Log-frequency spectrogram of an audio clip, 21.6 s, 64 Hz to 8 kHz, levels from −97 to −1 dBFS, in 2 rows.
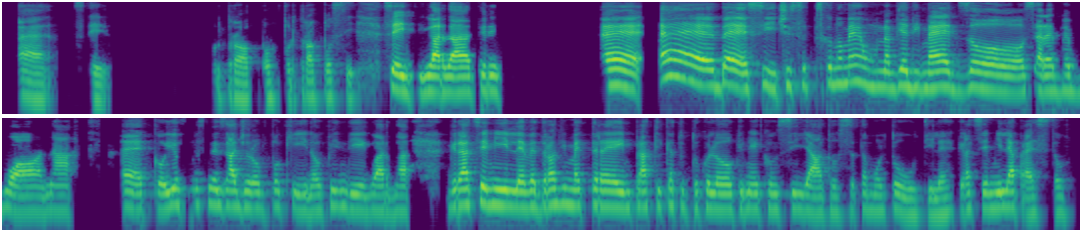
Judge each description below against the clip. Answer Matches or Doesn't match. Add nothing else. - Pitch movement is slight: Doesn't match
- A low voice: Doesn't match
